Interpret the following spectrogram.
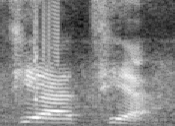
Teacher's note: To make the tia sound, you push your tongue to the front of the mouth, and then you make a little suction, th, th, and then you pull it apart in the front, tia tia.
